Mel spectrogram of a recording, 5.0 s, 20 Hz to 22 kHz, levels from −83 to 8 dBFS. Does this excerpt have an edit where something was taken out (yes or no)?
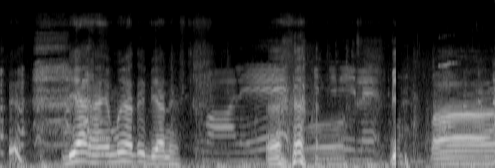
yes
